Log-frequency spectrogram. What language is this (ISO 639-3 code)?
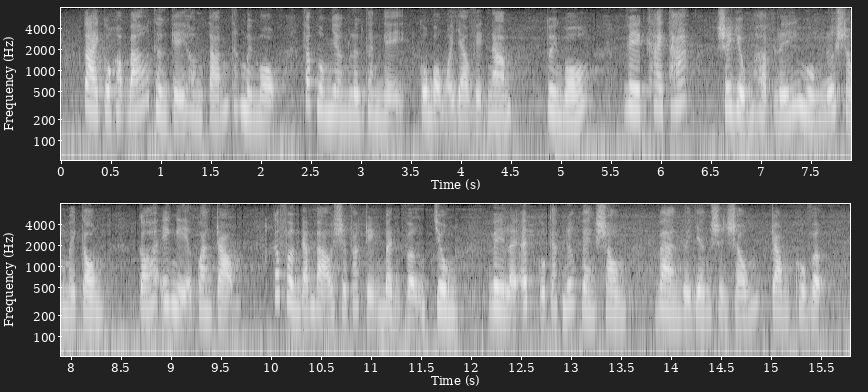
vie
